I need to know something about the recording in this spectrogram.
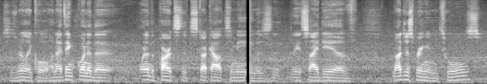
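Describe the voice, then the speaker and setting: A man's voice: fairly low pitch, normal speed, hardly any pauses. A man hosting a casual interview, informal and conversational, often doubling his words as he agrees and asks questions. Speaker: interviewer, host. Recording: noisy urban ambience behind voice.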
